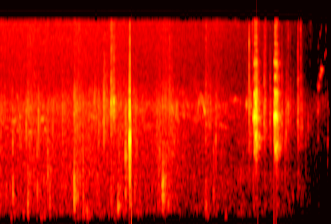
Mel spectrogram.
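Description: A door latch clicks as a door opens.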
